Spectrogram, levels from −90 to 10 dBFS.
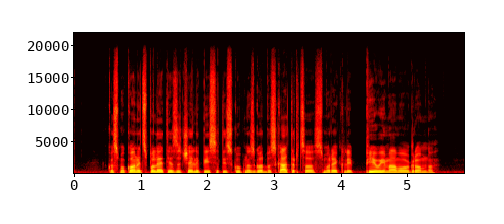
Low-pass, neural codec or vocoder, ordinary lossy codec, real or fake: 19.8 kHz; none; none; real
